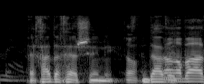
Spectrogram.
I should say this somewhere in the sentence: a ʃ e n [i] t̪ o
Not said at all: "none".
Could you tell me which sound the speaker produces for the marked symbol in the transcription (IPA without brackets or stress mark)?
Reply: i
